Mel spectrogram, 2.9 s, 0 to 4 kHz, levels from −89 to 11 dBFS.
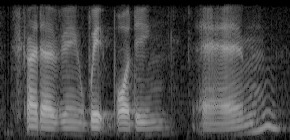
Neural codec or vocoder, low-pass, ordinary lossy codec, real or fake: none; 3.6 kHz; none; real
